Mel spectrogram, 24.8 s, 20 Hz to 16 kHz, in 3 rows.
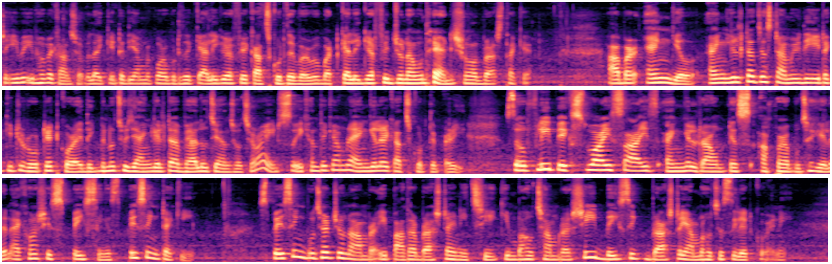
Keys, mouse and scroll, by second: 0.4 click, 0.5 ctrl+z, 6.4 click, 12.5 click, 12.7 z, 17.4 z, 19.0 click.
